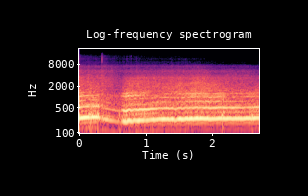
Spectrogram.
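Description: A historic-spec Ford Escort rally car drives a stage at a Welsh rally in North Wales, its engine holding a steady, loud, buzzing note that dips briefly as the driver shifts.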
